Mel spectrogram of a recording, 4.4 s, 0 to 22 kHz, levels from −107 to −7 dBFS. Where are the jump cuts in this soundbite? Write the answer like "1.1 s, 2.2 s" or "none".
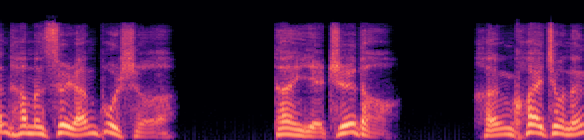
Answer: none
